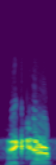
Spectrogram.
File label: "Victor", Speech ENG; Ka-50; DCS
